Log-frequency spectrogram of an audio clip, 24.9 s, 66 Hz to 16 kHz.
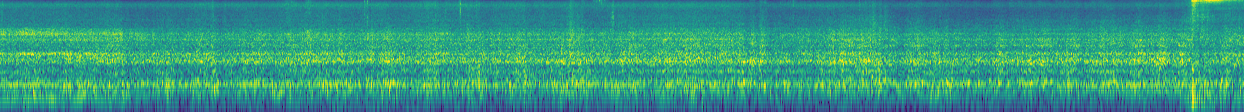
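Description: Running sound inside a motor car of a renewed JR East E217 series electric train at steady speed: continuous rumble of wheels on rail with steady motor hum. A low hum drops away about two seconds in, and a single sharp knock comes near the end.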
